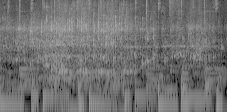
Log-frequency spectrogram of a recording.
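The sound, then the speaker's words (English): Bean cooking liquid and beans are poured steadily into a colander set over a bowl, a continuous splashing, gurgling rush of liquid that stays fairly loud for several seconds with no talking. “And we're just gonna pour the liquid and the bean right into”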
